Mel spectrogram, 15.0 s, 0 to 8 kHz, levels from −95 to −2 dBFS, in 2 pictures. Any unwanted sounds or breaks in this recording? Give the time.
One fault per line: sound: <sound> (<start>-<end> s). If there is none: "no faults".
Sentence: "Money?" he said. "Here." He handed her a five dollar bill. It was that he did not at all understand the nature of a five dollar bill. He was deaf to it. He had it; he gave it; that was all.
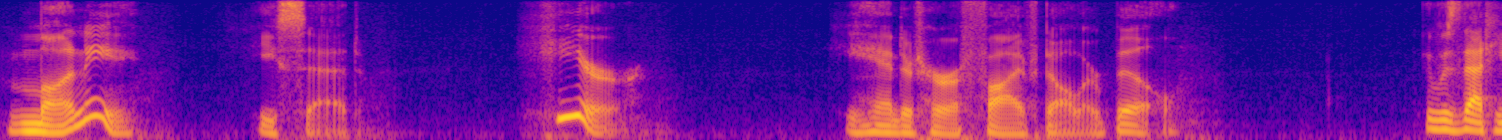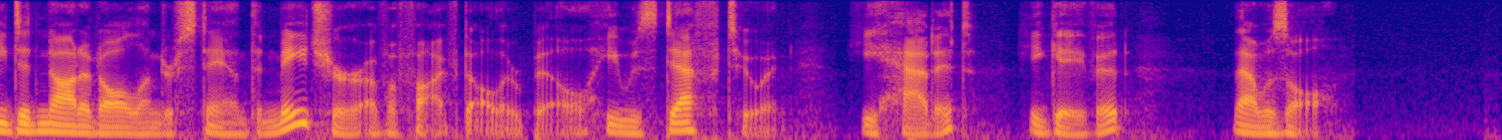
no faults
